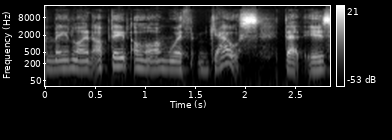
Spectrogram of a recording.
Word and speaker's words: Gauss: weapons with the main line update along with cows that is how it's pronounced do not trust space mom pronunciation we'll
